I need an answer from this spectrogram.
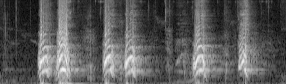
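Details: A Hungarian herding dog gives a run of sharp, harsh barks, the bark it makes when approached by a stranger, as played to other dogs in research on whether dogs tell barks apart.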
